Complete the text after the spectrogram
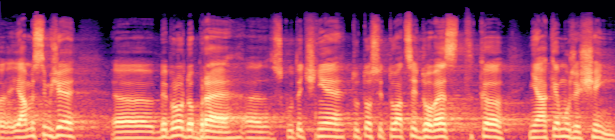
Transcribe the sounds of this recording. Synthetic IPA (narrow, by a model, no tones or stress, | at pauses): jaːmɪslɪmʒɛ | bɪbɪlo̞do̞bɾɛːskut̪ɛt͡ʃɲɛt̪ut̪o̞sɪt̪uat͡sɪdo̞vɛːst̪k | ɲɛjakɛːmurɛʃɛɲiː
